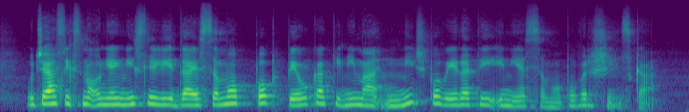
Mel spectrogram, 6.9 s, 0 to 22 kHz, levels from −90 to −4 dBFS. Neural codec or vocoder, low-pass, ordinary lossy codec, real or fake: autoencoder, 48 kHz, 32 numbers a frame, DAC-VAE, trained on Japanese speech; 19.8 kHz; none; fake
